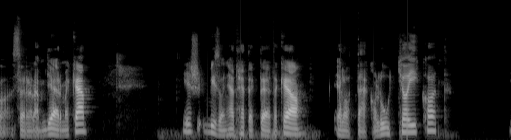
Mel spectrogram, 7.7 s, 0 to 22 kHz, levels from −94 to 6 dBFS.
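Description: From 1.11 s to 7.60 s the speech carries evenly spaced ticks every 0.5 s, heard only while sound is present. These are periodic USB or driver dropouts: something stalls the audio path at a fixed interval, and each stall replaces a few milliseconds of audio with silence.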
